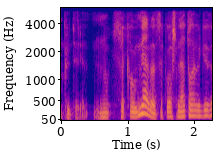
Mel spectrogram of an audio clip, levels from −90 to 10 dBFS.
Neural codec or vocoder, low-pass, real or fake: codec, 44.1 kHz, 2.6 kbps, SNAC; 5.4 kHz; fake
